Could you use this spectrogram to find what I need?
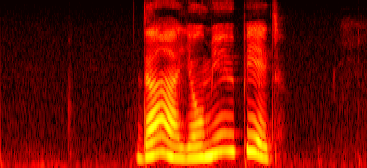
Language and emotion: Russian, positive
